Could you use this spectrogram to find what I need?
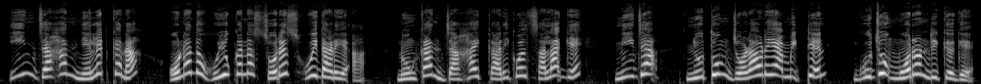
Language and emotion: Santali, angry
